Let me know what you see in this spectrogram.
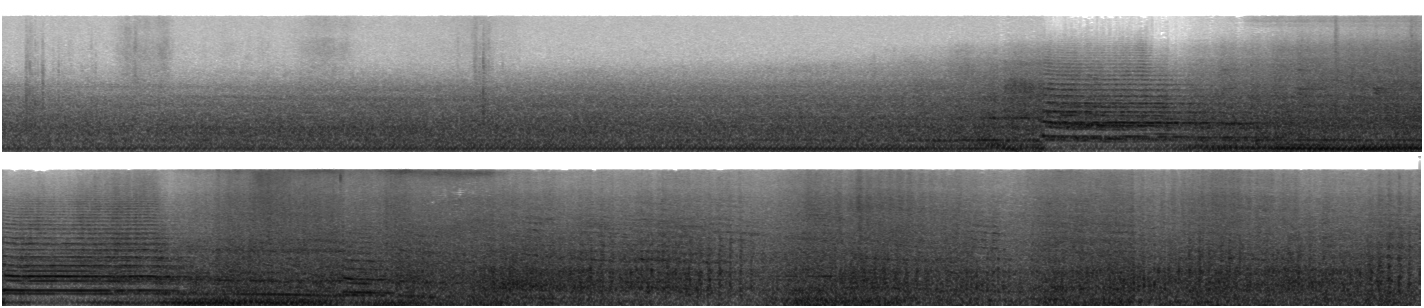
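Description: Freight train approaching at speed behind two CN diesel locomotives, their engines growing louder for about ten seconds. The locomotive horn sounds two long blasts, about ten and fourteen seconds in. The locomotives then go past and the freight cars rush by, wheels clacking over the rail joints.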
